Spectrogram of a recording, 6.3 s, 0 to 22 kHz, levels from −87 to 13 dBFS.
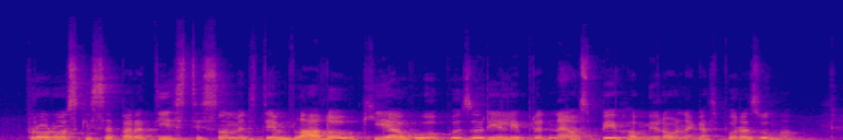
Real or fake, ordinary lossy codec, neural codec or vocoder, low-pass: fake; none; vocoder, 48 kHz, 128 mel bands, Vocos; 19.8 kHz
